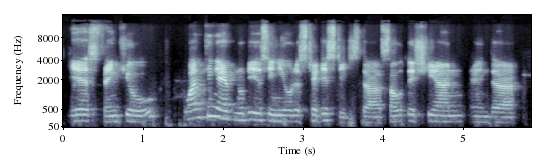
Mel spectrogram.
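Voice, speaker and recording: A man with a Bengali accent, fairly high in pitch, lively in intonation and fairly slow, over light background noise. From Bangladesh. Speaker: course participant. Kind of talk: Q&A question. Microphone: video call.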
